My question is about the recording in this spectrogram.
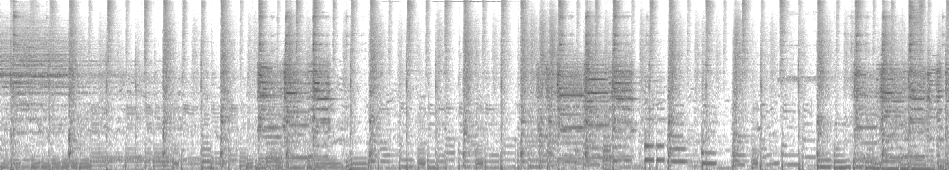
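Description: Live rock band playing an instrumental passage: electric guitar over bass guitar and a drum kit, with steady drum hits throughout.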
